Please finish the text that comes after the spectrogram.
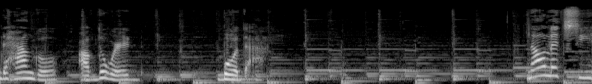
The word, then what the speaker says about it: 보다: This is a two-syllable word. The first syllable is bo, the second syllable is da.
